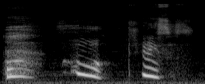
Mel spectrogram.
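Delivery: high voice choked with real laughter; weak, tearful with laughing; trying to recover. Real, not acted. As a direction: fight down the giggles to carry on. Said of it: "I'm trying to move on".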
